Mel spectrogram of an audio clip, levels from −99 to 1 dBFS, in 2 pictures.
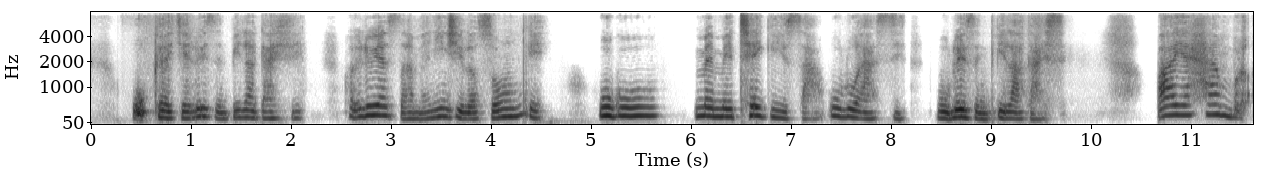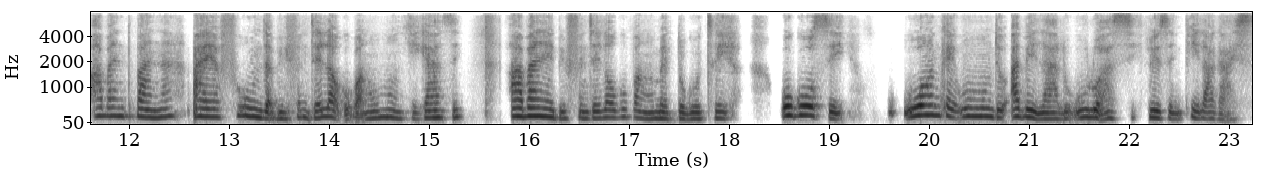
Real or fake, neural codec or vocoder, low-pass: fake; codec, 16 kHz in and 24 kHz out, 0.4 kbps, LongCat-Audio-Codec, fine tuned four codebook decoder; 7.2 kHz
